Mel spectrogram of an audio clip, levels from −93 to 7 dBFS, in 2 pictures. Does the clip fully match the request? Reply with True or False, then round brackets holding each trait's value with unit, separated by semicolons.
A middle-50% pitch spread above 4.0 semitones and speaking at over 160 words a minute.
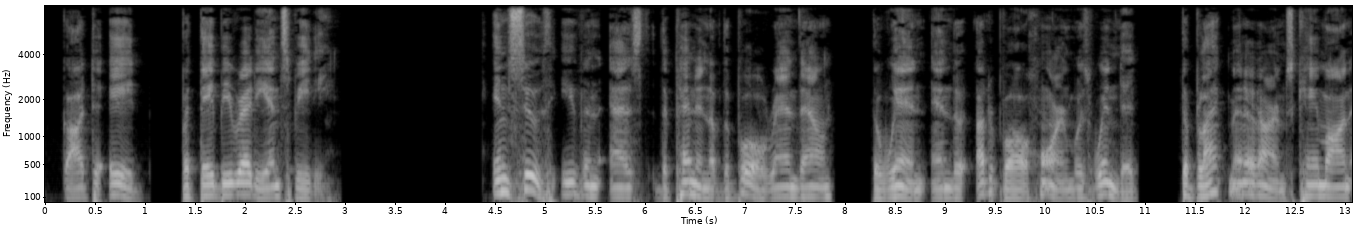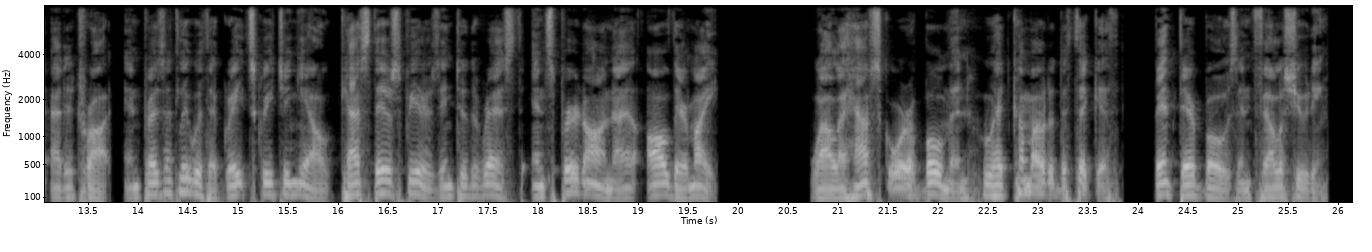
True (4.5 semitones; 175 wpm)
